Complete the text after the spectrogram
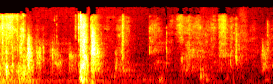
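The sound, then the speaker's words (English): Paper notes, written on the back of a packet, rustle and crinkle in a few quick, noisy bursts, loudest near the start and then trailing into softer shuffling handling sounds, with no one speaking. “as you guys can hear, Beverly Hills is kicking it old school with the actual paper notes”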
